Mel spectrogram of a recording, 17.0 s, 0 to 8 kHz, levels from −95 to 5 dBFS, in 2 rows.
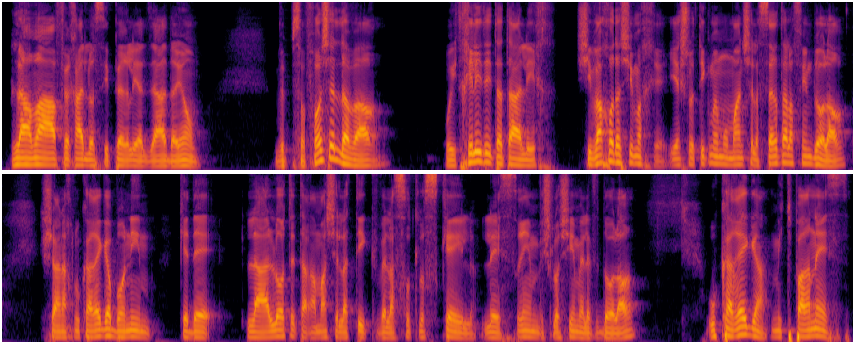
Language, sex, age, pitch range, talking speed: Hebrew, male, 20-39, 95-115 Hz, 170 wpm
